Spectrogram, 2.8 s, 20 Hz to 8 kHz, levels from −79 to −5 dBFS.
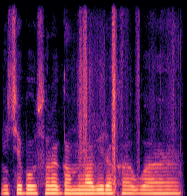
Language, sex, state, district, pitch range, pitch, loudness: Hindi, male, Jharkhand, Ranchi, 145-150 Hz, 150 Hz, -15 LUFS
